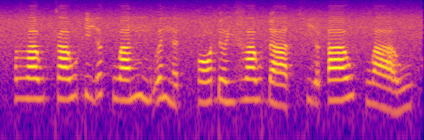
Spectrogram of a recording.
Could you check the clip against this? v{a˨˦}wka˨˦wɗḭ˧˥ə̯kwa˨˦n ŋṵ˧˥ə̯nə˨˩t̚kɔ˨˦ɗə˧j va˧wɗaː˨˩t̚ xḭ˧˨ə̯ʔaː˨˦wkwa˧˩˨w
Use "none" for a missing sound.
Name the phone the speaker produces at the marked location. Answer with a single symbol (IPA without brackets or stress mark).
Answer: a˧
